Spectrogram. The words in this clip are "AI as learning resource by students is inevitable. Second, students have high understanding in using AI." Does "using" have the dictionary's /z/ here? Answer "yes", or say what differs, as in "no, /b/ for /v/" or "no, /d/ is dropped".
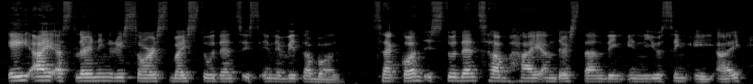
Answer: no, /s/ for /z/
